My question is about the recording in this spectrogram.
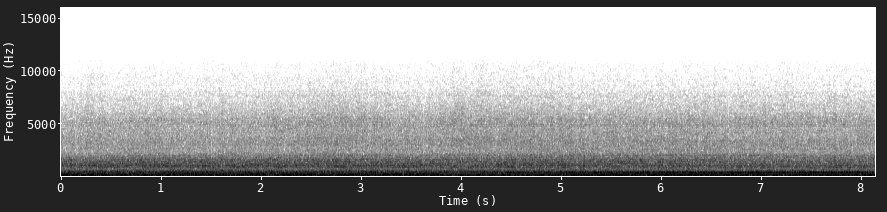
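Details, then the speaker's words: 1966 Mustang at steady freeway cruise with a new rear differential at about 260 miles, still breaking in. A steady low whine sits over the road drone, growing louder as the differential warms; the owner hopes it quiets by 500 miles. "as I go by you can really hear the differential getting louder and louder as warmer it gets"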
